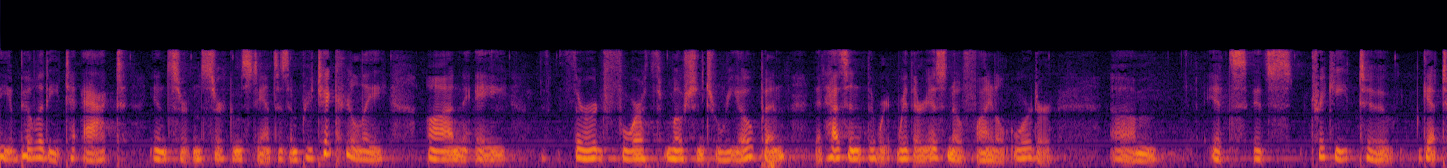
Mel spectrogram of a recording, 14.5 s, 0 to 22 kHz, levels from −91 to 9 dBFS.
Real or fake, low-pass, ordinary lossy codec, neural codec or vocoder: real; 7.2 kHz; AAC, 48 kbps; none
